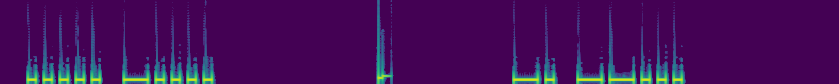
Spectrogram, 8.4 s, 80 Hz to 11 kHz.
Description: Morse code, heard as a keyed tone, about 15 wpm, 700 Hz. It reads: 56 N7
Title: Common Cut Numbers - 2-Digit 15wpm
